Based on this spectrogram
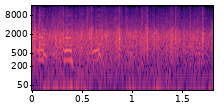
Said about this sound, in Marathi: जोरदार टाळ्या त्यांच्यासाठी झाल्या पाहिजे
